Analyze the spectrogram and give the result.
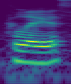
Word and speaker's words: Calais: Calais.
